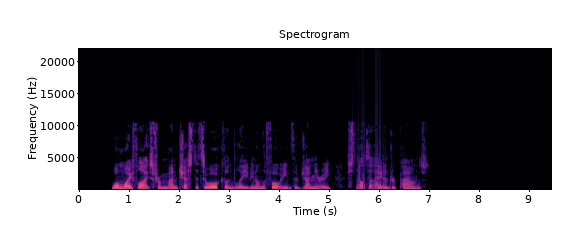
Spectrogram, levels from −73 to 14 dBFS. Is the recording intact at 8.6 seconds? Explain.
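No. At 8.6 s the speech carries plainly audible damage that runs through the whole clip, likely from MP3 compression at a low bitrate around 40 kbps. Starved of bits, the encoder drops weak frequency lines that flicker between frames, giving a watery, swirly texture. A spectrogram shows patchy holes in the frequency content.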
